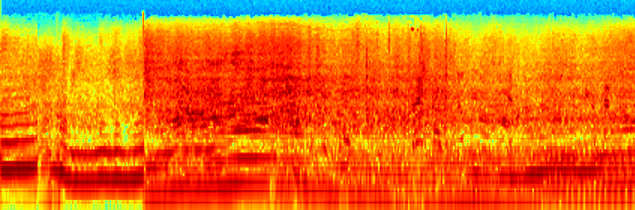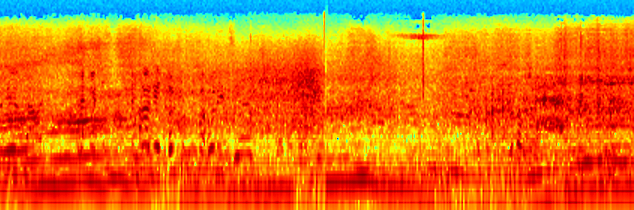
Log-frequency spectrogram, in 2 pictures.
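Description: A four-cylinder rally hatchback revs hard through the gears.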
